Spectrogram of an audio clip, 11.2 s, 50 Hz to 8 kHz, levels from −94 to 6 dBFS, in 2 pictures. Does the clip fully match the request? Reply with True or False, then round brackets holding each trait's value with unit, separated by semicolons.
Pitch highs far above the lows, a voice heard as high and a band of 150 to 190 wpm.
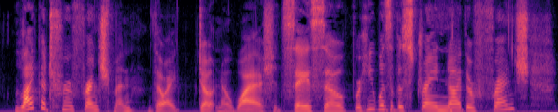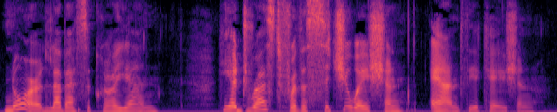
True (6.5 semitones; 200 Hz; 165 wpm)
